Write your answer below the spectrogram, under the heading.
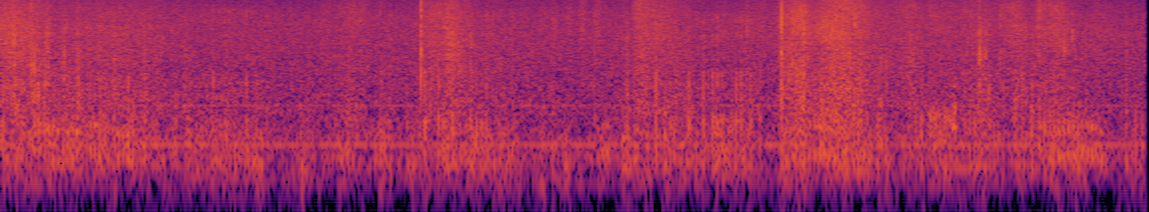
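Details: Purring from Phoebe, a dilute tortoiseshell domestic shorthair in foster care after rescue from a hoarder's cage: continuous quiet rumbling purr with small rustles and a few louder bursts of movement in a small indoor room.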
